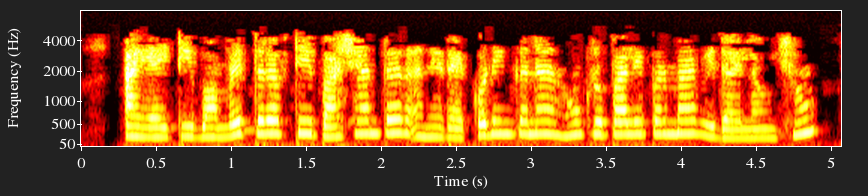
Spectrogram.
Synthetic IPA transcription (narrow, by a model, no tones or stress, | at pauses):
ajajʈibɔ̃mbet̪ːəɾəft̪ʰibʱaʃãnt̪əɾəneɾɛkɔɾɖĩŋɡkəɾnaɾɦũkɾupalipəɾmãʋid̪ajlaũt͡ʃʰũ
